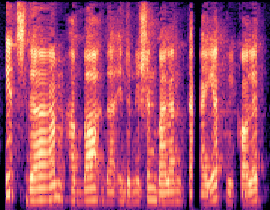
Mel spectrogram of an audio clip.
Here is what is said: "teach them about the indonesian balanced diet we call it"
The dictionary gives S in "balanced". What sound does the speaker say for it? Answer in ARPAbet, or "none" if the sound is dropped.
none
